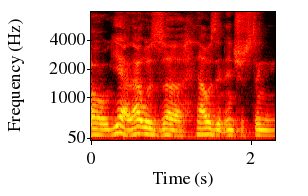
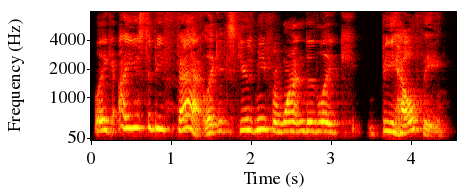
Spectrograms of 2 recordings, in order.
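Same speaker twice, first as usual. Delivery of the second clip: indignant; 8 semitones higher than usual. Retold or imitated. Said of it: "And I'm just like".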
